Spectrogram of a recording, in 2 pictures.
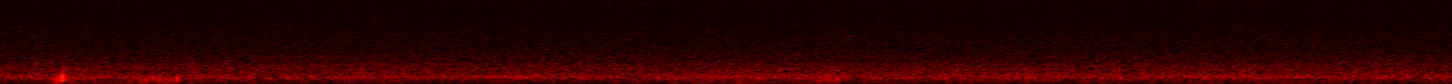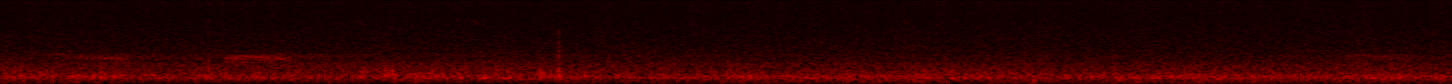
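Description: A stove burner hisses steadily under a metal pot.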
